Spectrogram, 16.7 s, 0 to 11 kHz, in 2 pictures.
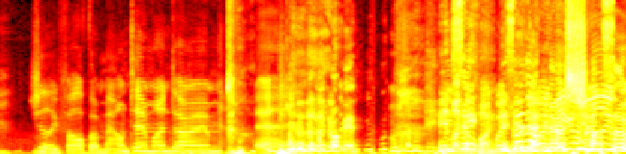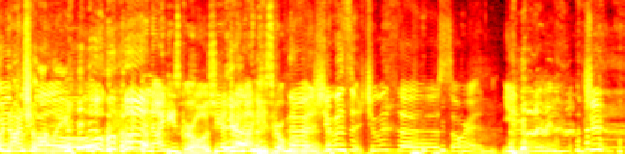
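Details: Ataxic dysarthria in a 26-year-old woman with Friedreich's ataxia, a progressive genetic disease; also affects gait.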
